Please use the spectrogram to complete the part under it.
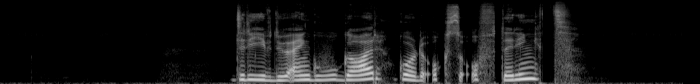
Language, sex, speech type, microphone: Norwegian, female, read, Sennheiser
